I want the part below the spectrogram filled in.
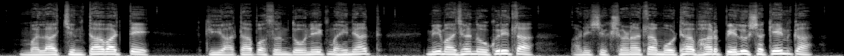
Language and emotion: Marathi, fearful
